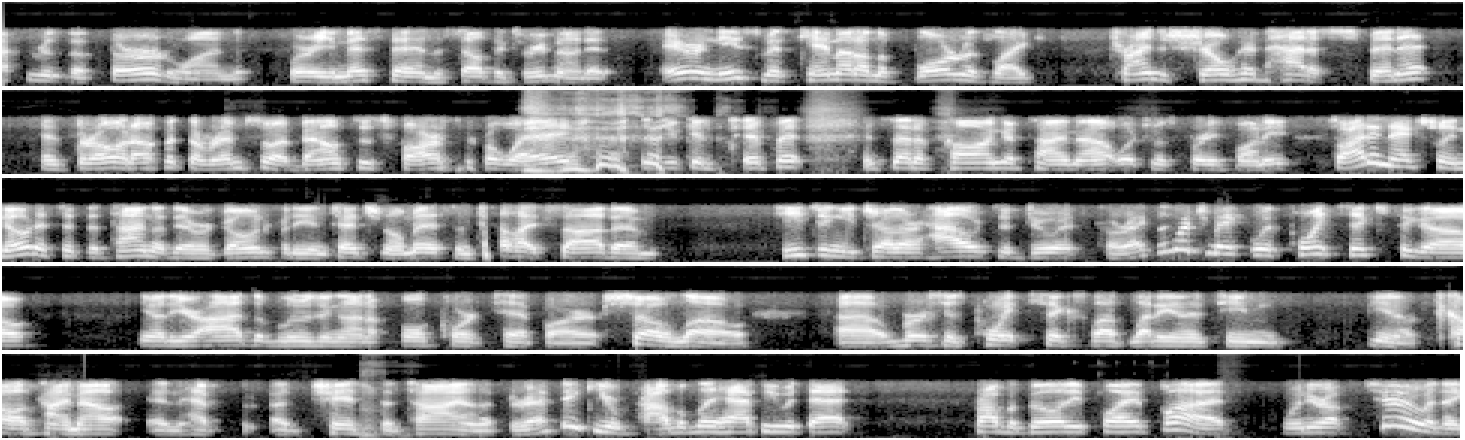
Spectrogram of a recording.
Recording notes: Closes out the first hour of the show with a phone call! He then opens the phone lines back up and takes some calls!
